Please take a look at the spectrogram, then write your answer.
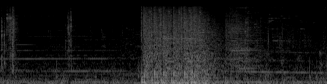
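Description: Gunfire in the video game Black Mesa: a dense, noisy burst of shots roughly a second long in the middle, with quieter game ambience before and after and no speech.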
